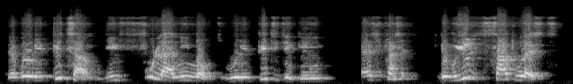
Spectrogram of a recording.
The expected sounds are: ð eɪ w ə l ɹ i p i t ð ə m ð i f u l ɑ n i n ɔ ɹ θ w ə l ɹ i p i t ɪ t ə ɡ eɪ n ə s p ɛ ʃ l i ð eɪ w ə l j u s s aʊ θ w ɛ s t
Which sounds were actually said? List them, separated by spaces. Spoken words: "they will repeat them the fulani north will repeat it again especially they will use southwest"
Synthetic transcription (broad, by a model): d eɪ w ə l ɹ i p i t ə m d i f u l ɑ n i n ɔ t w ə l ɹ i p i t ɪ t ə ɡ eɪ n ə s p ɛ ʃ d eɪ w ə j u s s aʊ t w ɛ s t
